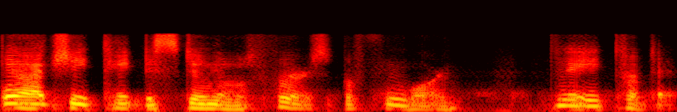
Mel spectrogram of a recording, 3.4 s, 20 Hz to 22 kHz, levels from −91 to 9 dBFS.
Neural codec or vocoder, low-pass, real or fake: codec, 16 kHz, 0.5 kbps, FreqCodec, smaller model; 7.2 kHz; fake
